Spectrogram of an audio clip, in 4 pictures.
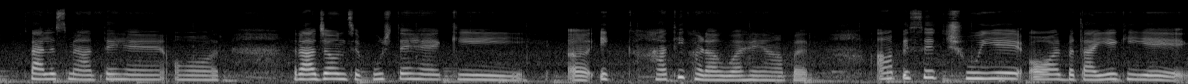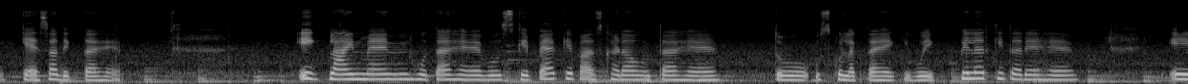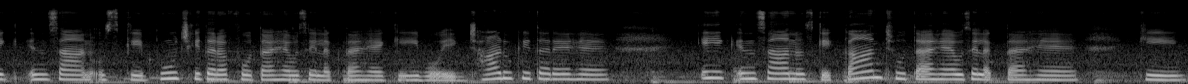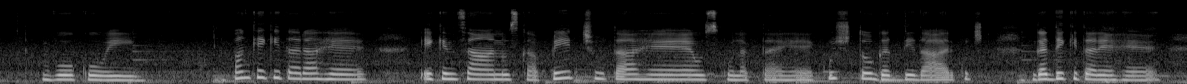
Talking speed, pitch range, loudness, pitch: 130 wpm, 200-245 Hz, -25 LUFS, 225 Hz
